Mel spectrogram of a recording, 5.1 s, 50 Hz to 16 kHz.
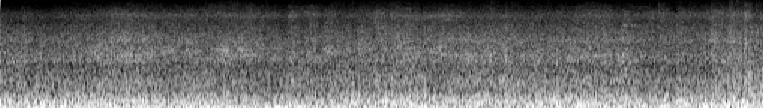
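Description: Former JR 203-series electric commuter train running steadily, heard from inside the car by the door: a constant rumble of wheels on rail and running gear.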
